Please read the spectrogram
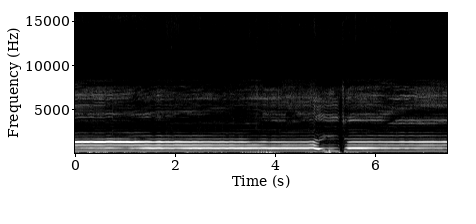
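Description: An elderly man singing a Pahari folk dohe unaccompanied, holding a long high note steady for almost five seconds, breaking off briefly, then holding another long note.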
